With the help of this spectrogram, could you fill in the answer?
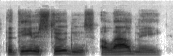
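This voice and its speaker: A man in his sixties with a thick New York accent spins long, winding stories as a guest on a casual chat show. His voice is notably dark and mellow, never bright, and he sits at an ordinary middle pitch. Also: moderate pace, highs cut off. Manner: rambling, animated storyteller. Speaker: interview guest. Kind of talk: casual storytelling.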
